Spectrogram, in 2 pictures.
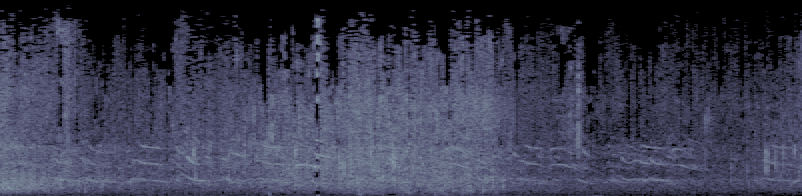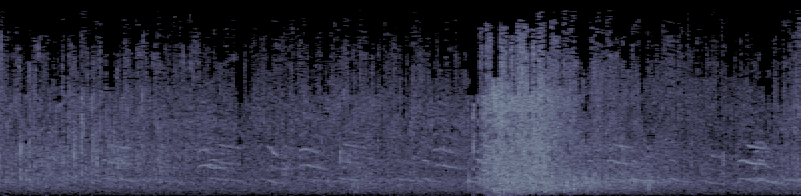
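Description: Many birds calling, short chirps coming thick and fast, over a steady rushing background, with a swell of louder rushing noise about ten seconds in.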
